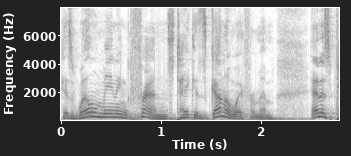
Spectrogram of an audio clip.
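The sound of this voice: This is an unforced reading voice. It reads the text out.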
